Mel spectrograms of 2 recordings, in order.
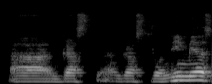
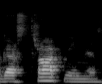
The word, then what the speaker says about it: gastrocnemius: So superficially you can see gastrocnemius or gastrocnemius. Both pronunciations are correct.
